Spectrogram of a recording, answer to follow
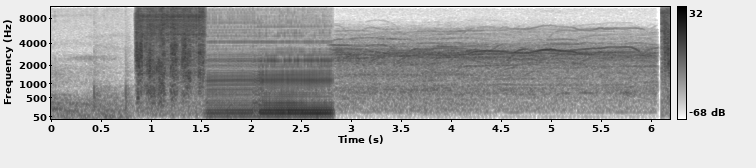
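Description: Electronic glitch sound effects: a short burst of TV-style static hiss, then a low electric buzz for about a second and a half, then a thin, wavering high-pitched whine.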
